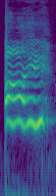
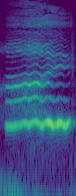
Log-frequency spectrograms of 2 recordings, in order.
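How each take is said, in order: First: The vowel starts with a sharp glottal catch. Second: The vowel starts gently without a glottal catch. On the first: "a more glottal onset" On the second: "a more soft onset"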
